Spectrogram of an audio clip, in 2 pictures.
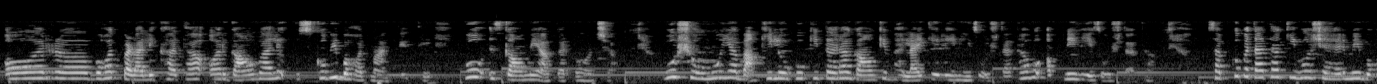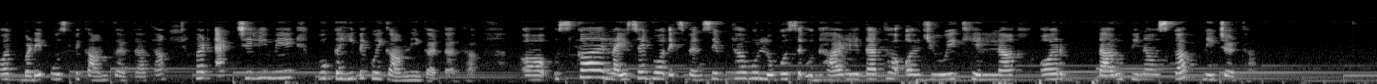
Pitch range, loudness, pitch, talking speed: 210-285 Hz, -20 LUFS, 245 Hz, 185 wpm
